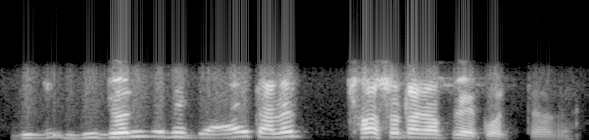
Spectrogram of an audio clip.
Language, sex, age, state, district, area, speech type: Bengali, male, 60+, West Bengal, Purba Bardhaman, urban, conversation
